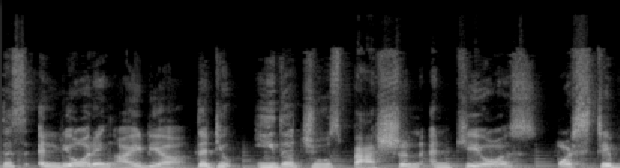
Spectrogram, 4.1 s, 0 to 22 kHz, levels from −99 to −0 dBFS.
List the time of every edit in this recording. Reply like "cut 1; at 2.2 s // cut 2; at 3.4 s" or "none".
cut 1; at 1.2 s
